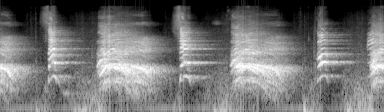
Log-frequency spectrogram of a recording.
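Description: A young man shouts a count loudly in a large echoing hall.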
